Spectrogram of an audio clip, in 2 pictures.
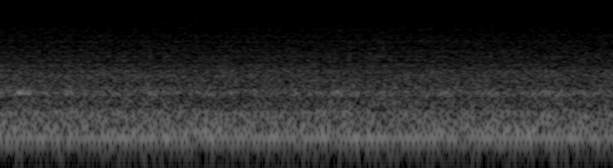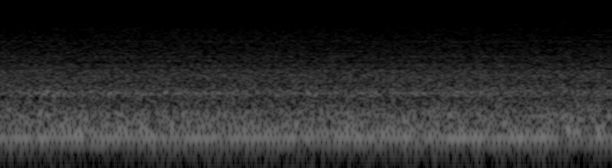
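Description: Quiet diesel idle with a slightly uneven, lumpy beat under the clatter; it idles rough.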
